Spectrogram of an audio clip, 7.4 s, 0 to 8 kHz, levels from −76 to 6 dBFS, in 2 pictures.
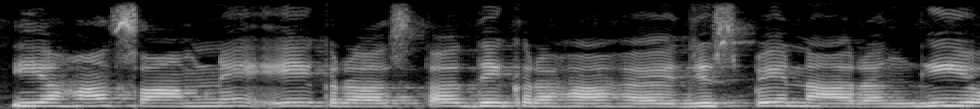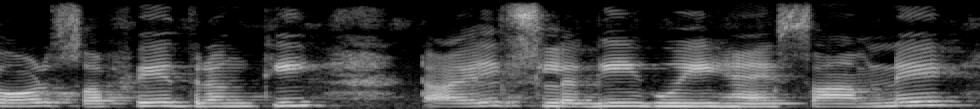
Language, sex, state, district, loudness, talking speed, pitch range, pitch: Hindi, female, Rajasthan, Jaipur, -12 LUFS, 155 wpm, 225-255 Hz, 240 Hz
